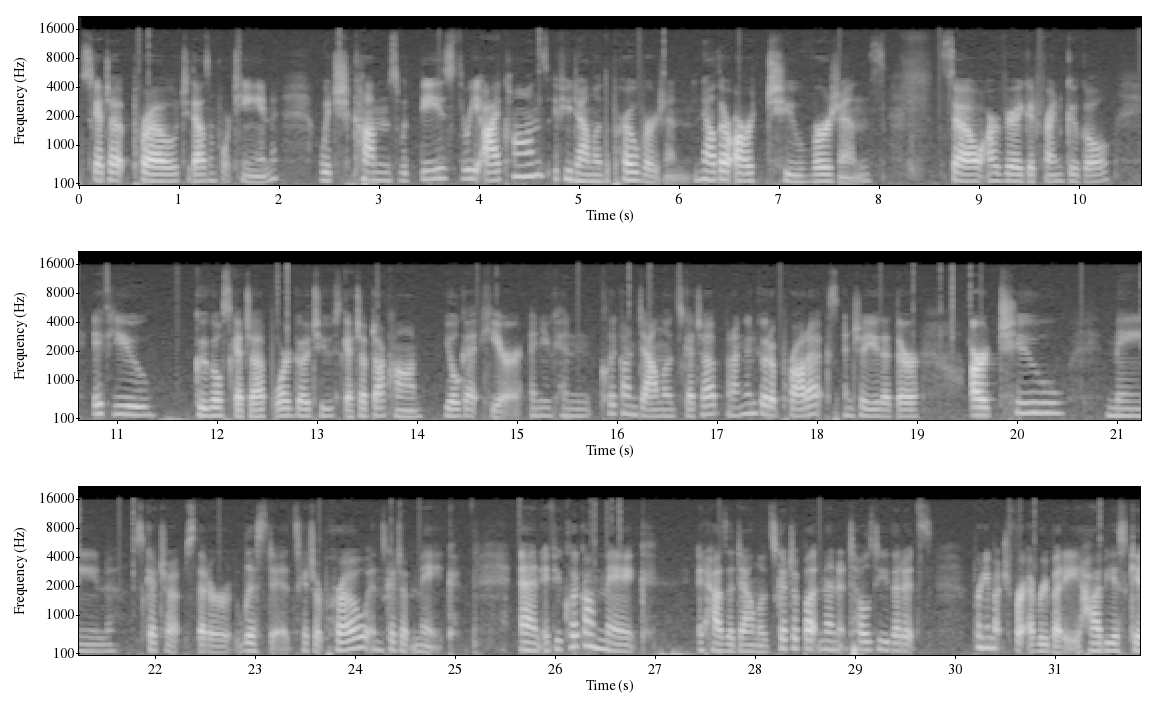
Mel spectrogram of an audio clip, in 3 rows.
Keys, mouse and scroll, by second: 9.1 click.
